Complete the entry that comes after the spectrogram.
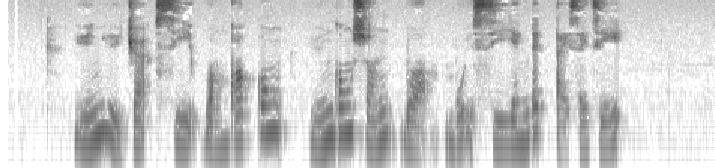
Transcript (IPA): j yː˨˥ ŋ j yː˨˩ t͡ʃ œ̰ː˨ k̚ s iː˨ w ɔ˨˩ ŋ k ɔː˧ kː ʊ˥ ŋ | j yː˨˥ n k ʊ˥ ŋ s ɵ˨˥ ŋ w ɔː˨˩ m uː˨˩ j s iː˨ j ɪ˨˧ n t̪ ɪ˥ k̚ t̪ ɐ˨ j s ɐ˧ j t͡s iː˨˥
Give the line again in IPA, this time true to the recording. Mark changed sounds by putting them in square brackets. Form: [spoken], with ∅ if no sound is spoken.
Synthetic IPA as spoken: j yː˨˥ [n] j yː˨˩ t͡ʃ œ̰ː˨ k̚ s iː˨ w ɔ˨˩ ŋ k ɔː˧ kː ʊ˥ ŋ | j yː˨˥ n k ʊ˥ ŋ s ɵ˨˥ [n] w ɔː˨˩ m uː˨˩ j s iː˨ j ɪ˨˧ [ŋ] t̪ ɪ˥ k̚ t̪ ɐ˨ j s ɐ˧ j t͡s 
